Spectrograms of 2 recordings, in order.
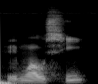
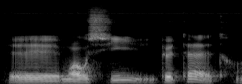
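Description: First: Said in the usual way. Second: Slow, pointedly odd echo; strange tone. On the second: A narrator's reading. Doctor echoing his patient's words, in a strange tone. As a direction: draw out the echo with hidden meaning. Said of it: "fit le docteur d'un accent étrange".

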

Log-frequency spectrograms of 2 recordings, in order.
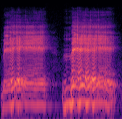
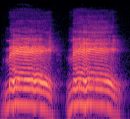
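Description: First: High quavering goat bleat; shaky vibrating voice. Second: High, louder quavering bleat; loud goat bleat. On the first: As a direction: bleat like a timid kid goat. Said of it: "se mit à bêler d'une voix chevrotante". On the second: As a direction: bleat harder, calling the lion. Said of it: "il bêla plus fort". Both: Acted.

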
